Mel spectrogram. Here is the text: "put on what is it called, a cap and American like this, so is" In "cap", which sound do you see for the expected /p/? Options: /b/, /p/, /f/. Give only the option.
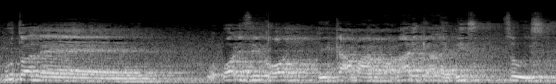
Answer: /b/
